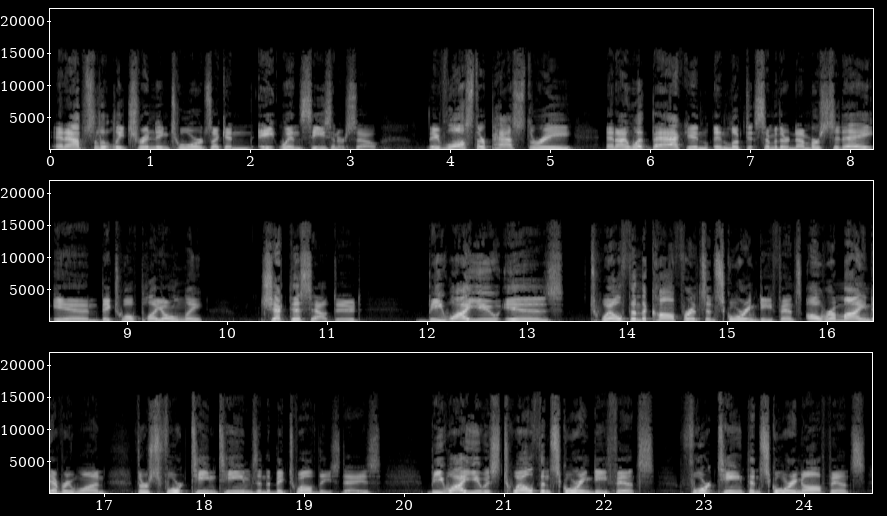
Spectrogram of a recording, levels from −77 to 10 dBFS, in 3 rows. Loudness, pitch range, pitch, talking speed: -20 LUFS, 145-205 Hz, 170 Hz, 170 wpm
